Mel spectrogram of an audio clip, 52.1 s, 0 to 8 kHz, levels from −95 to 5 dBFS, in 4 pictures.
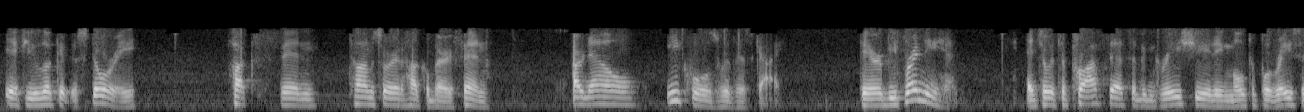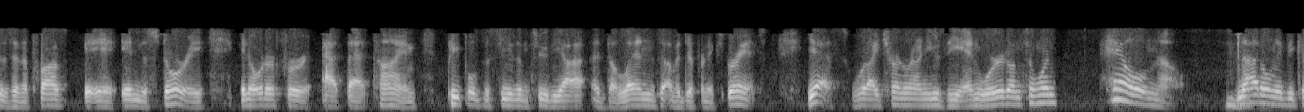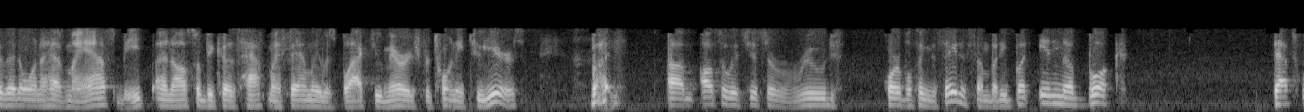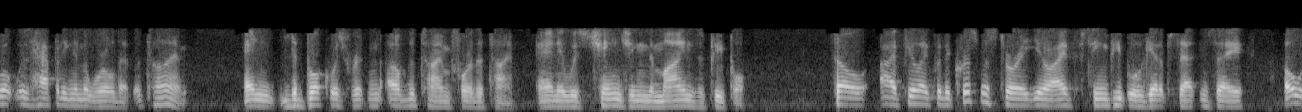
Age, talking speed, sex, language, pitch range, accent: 40-59, 180 wpm, male, English, 115-140 Hz, American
